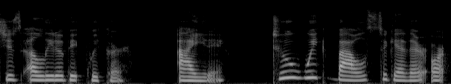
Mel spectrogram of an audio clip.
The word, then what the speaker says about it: aire: For example, aire, aire. And this is how the syllables are broken down. A, I are together because A is strong, I is weak.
